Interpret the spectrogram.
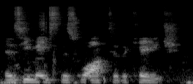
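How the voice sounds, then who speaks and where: A man's voice: on the low side, flat delivery, normal speed, warm tone, slight background noise, poor audio. Laid-back man chatting fight talk. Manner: laid-back, conversational, chuckling. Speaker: podcast co-host. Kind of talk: casual sports watch-along chat.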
